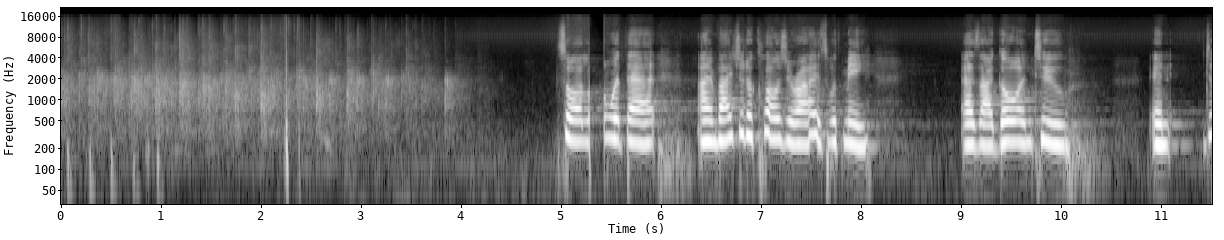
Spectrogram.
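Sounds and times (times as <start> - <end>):
audience clapping: 0.0 - 4.3
speech: 5.0 - 8.2, 9.0 - 10.2, 10.9 - 11.5.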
